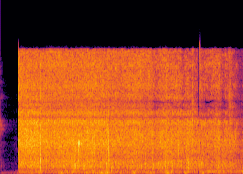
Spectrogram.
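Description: Rustling and crackling of dry tall grass and brush as people push through it on foot, starting abruptly just after the beginning.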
